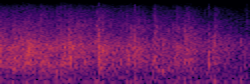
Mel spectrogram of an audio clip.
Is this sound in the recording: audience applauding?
yes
